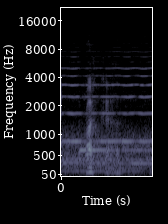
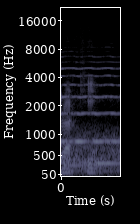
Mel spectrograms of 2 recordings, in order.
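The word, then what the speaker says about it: raqi: It was R-A-Q-I, but she pronounced it Raka rather than Raki.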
